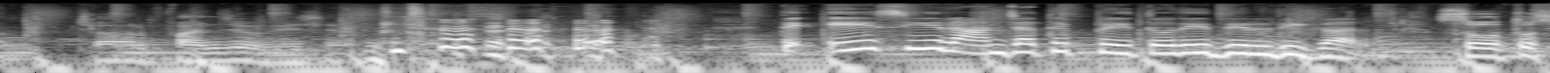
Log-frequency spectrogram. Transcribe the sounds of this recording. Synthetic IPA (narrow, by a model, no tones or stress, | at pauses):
t͡ʃaːɾpə̃ɲd͡ʒɦoːʋiːt͡ʃɛ | t̪eːʔeːsiːɾãːɲd͡ʒaːt̪eːpɾeːt̪oːd̪eːd̪ɪld̪iːɡəl | soːt̪o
